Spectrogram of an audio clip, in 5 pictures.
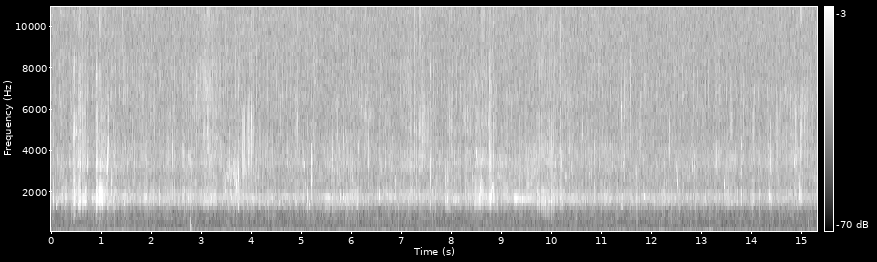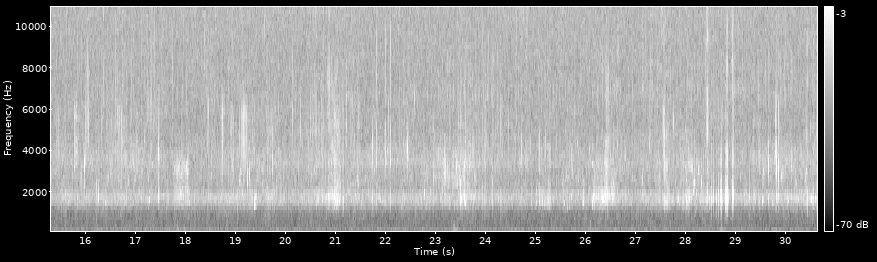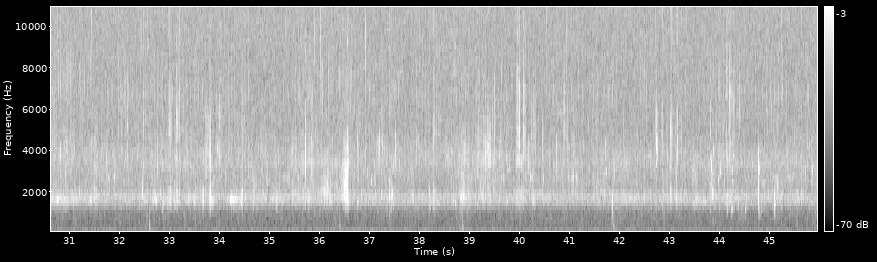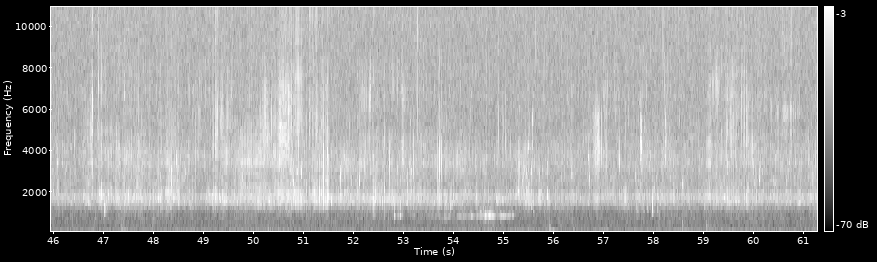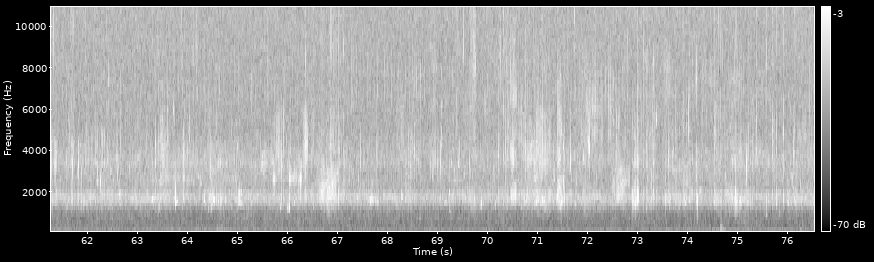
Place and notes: river flow listened through underwater microphones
